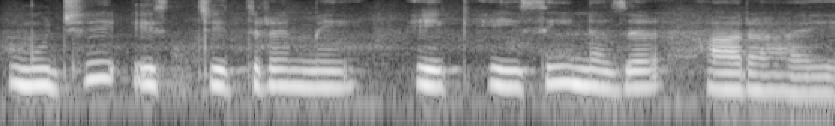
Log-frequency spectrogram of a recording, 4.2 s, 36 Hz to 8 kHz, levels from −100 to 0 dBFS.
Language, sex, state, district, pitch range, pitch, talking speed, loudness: Hindi, female, Madhya Pradesh, Dhar, 190-215 Hz, 200 Hz, 145 wpm, -16 LUFS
